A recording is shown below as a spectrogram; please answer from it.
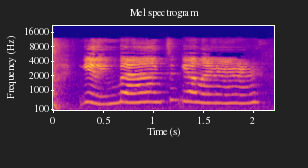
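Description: A woman singing a short phrase without accompaniment: she slides up into one held note, breaks briefly, then holds a second note that stops just before the end.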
